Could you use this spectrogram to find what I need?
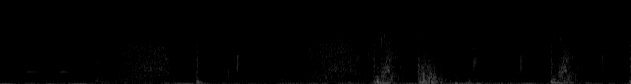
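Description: Arrows whoosh through the air in quick volleys.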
